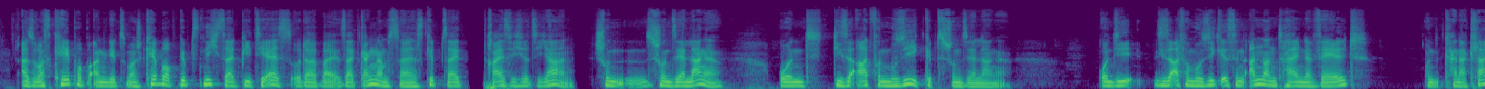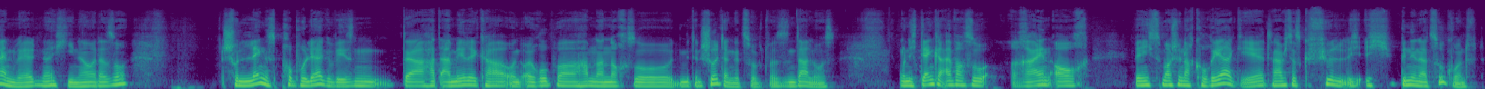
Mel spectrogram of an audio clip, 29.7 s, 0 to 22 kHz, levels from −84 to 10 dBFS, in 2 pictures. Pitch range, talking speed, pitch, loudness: 110-135 Hz, 210 wpm, 120 Hz, -20 LUFS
